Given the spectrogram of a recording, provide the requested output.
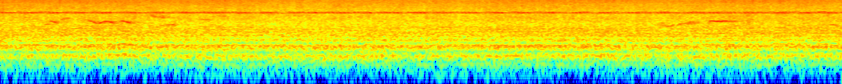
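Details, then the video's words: Natural buzzing of bees, offered as bee therapy: a continuous swarm drone, even in loudness, with occasional brief rising chirps from another small creature in the background. "bees therapy relaxing natural buzzing sound"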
